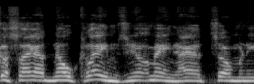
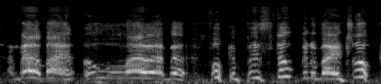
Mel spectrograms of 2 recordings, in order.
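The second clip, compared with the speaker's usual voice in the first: mock drunk; 8 semitones higher than usual. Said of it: "mocking the truck owner".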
